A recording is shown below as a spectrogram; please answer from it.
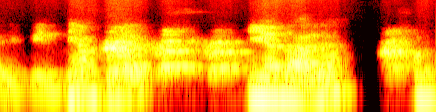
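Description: A man's voice speaking in Sinhala, in short phrases with brief pauses.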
